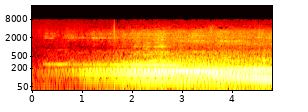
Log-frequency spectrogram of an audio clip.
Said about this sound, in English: Two men were riding in a car which was pulling to a stop in front of a house in East Baltimore.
